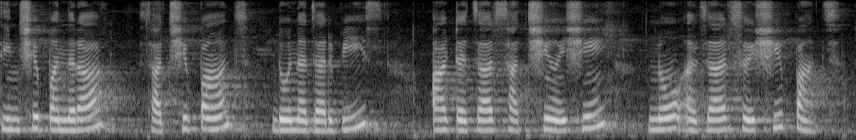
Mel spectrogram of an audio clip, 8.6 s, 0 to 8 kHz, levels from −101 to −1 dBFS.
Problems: background sounds at intervals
